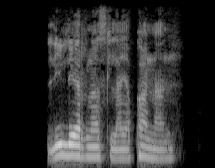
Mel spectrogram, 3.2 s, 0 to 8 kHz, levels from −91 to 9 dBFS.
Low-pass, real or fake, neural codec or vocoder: 7.2 kHz; real; none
